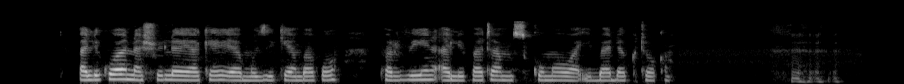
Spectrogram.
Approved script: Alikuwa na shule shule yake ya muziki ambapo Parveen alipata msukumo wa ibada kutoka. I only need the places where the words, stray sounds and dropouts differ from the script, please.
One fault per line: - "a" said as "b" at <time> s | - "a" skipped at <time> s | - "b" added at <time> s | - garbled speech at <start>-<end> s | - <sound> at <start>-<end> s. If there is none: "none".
- "shule" skipped at 1.9 s
- laugh at 7.7-8.5 s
